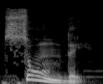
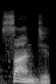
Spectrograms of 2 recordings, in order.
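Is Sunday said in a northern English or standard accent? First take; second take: northern; standard. First: It is said in a northern English accent. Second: It is said in a standard English accent. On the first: "А у них Сундей" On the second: "Санди, да?"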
